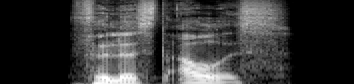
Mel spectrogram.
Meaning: second-person singular subjunctive I of ausfüllen
- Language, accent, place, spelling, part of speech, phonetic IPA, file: German, Germany, Berlin, füllest aus, verb, [ˌfʏləst ˈaʊ̯s], De-füllest aus.ogg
